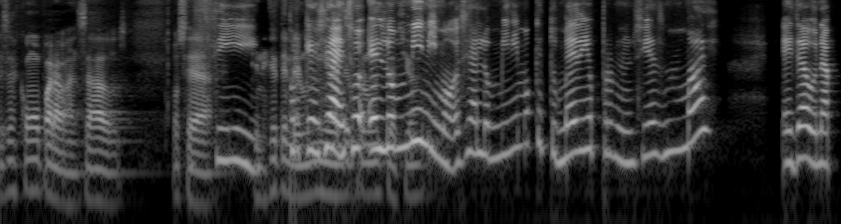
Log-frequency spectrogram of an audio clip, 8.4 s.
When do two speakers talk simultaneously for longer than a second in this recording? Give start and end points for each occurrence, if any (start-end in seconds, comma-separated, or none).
2.1-4.3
